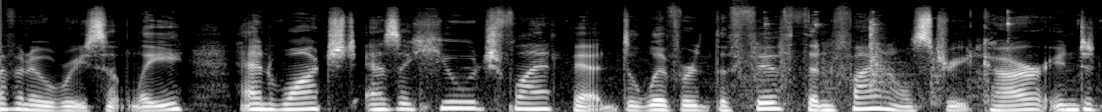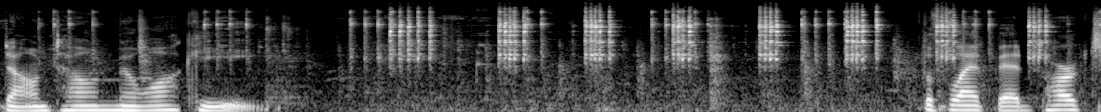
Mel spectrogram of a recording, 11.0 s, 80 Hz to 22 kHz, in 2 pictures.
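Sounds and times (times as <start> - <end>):
speech: 0.0 - 7.0, 10.1 - 11.0
giant wrenches ratcheting, unscrewing bolts holding a streetcar onto a flatbed truck: 3.7 - 11.0.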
